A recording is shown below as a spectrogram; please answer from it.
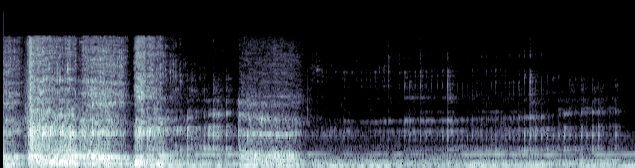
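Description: Lion roar sound effect: two loud, rough roars in the first three seconds, the first one longer, then a quieter stretch with faint steady tones underneath.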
